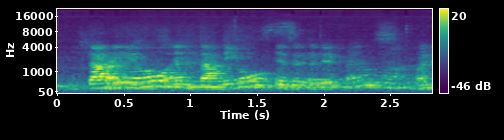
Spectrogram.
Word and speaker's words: Danielle: Daniel and Daniel, is it the difference? When it's Yeah, generally female is E-double-L-E, Danielle, and you pronounce it like French, Danielle and Daniel, so the stress will be different.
